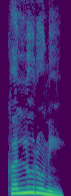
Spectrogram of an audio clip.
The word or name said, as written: ಕಲ್ಲುರುಣಿ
